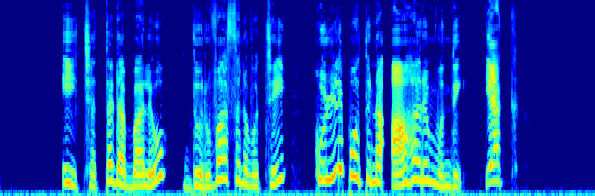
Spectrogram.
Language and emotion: Telugu, disgusted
